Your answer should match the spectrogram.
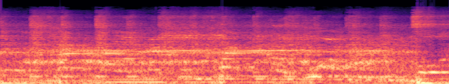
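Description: A rapper battle-rapping into a microphone over a hip hop beat played through a PA. The beat's heavy bass drops out for these two seconds and comes back right at the end.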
